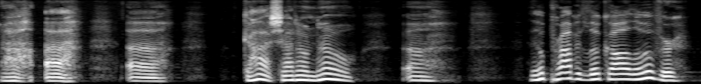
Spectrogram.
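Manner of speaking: acted flustered concern; concerned townswoman. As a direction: stammer and fret in character. Townswoman concerned about where to hide items.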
